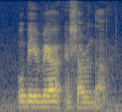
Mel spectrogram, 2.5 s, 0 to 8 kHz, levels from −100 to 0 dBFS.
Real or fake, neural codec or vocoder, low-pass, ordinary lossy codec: real; none; none; none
